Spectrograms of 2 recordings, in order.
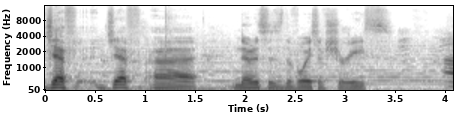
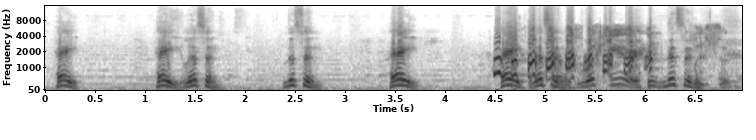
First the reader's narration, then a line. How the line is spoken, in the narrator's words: you hear very loudly, this tiny but loud voice that goes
